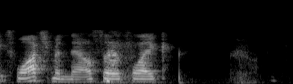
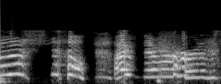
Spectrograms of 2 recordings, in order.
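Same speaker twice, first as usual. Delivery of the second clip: mock crying; 10 semitones higher than usual.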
